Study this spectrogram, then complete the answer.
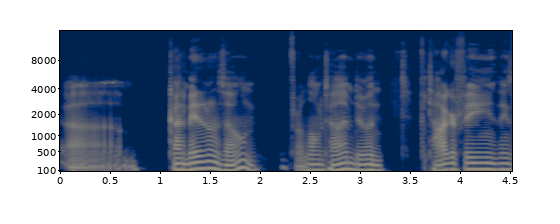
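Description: A man with an American accent speaks at a moderate pace in a normal speaking voice, fairly low in pitch with ordinary variation. The sound is dry and close, with no echo. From New Jersey. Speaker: co-working space founder. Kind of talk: casual chat.

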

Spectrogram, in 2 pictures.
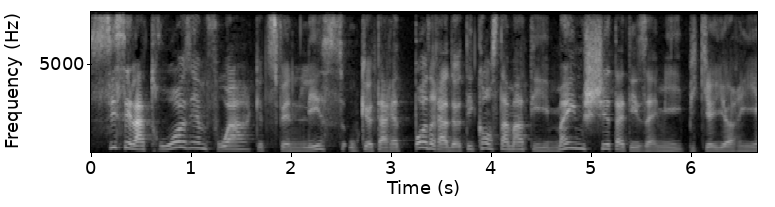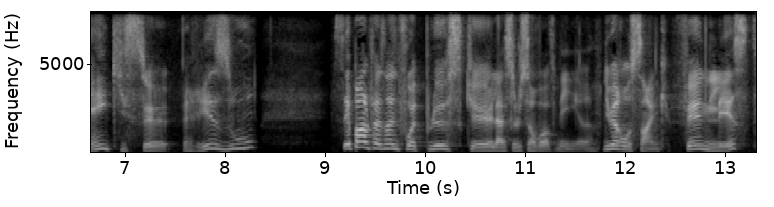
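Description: In a very clean recording with a silent background, a woman speaks with a Quebec accent. Her medium pitch moves in very wide swings. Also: moderate pace. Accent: Québécois French. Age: 30s. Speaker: content creator. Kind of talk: self-help monologue. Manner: casual.

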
